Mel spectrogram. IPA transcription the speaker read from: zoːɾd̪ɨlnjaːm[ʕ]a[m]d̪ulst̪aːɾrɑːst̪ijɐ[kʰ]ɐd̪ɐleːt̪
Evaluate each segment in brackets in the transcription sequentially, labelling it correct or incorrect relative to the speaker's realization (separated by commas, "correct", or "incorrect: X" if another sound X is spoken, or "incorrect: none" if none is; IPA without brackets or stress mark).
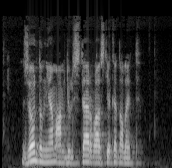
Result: correct, correct, incorrect: k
